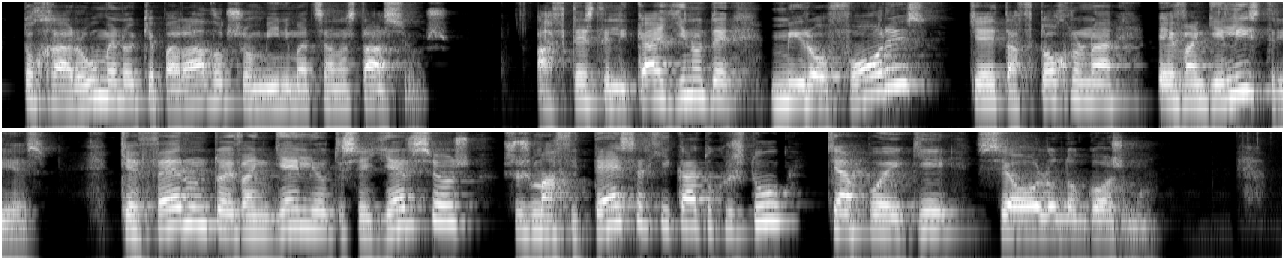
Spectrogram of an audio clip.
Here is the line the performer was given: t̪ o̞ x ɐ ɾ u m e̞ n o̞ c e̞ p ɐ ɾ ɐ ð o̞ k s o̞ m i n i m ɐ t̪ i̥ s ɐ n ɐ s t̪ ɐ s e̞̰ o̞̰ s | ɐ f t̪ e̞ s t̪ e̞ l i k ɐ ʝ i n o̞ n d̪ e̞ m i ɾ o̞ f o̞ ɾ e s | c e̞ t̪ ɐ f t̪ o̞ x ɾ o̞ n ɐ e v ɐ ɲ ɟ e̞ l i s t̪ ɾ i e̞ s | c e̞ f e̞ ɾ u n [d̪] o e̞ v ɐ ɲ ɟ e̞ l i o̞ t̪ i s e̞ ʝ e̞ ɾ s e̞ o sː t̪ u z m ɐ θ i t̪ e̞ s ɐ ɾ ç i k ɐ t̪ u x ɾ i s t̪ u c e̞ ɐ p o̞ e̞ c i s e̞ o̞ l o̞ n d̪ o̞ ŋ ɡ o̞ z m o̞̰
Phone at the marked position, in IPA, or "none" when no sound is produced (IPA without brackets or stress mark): t̪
